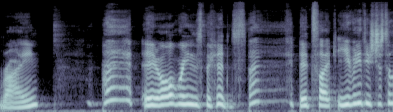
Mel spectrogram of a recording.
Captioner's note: chuckling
